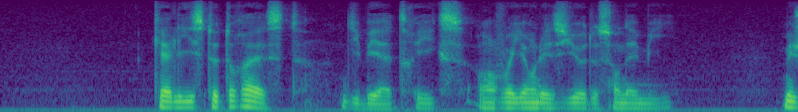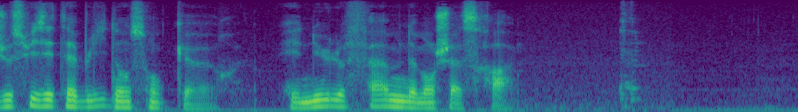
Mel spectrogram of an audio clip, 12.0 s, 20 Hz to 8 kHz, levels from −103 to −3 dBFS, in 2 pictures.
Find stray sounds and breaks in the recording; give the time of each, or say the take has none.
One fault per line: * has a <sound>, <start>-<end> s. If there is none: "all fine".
* has a cough, 10.6-10.9 s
